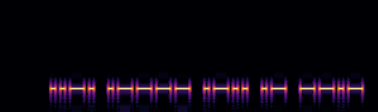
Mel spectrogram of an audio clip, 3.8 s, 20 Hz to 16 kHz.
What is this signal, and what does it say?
Morse code, heard as a keyed tone, about 25 wpm, 700 Hz. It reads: F1LAQ
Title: DXCC-100 Call Signs - 5 Characters - Repeated 2x - 25wpm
